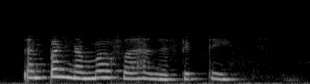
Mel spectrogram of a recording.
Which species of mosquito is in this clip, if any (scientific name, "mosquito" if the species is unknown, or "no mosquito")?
no mosquito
